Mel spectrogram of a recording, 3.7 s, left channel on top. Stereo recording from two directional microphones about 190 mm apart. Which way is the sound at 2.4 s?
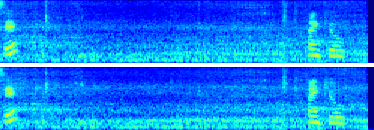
15° left (ahead or behind).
